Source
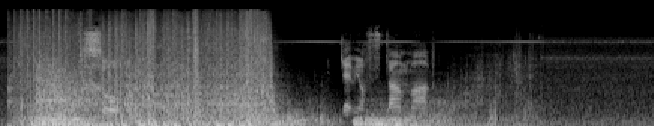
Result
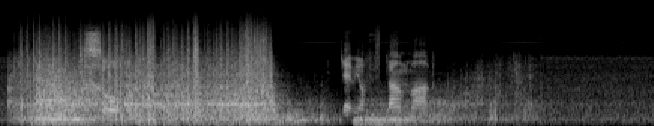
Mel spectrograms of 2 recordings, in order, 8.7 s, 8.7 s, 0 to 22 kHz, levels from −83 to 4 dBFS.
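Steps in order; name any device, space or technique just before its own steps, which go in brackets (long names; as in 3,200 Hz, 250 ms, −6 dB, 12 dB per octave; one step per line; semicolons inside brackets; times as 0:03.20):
adaptive Wiener filter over 9 samples
high-pass filter 290 Hz 12 dB per octave
inside a cardboard box (low-pass filter 4,500 Hz 12 dB per octave; hollow resonant body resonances 210/690 Hz, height 6 dB)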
